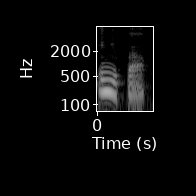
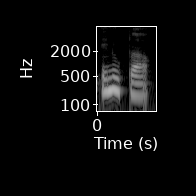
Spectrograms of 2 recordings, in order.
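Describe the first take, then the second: First: The middle consonant is an 'ny' sound. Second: The middle consonant is a plain 'n' sound. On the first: This is the Malimiut dialect form. "in the Malimute dialect, which is the region that I'm from, we say" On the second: This is the Seward Peninsula dialect form. "they don't have the nya"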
